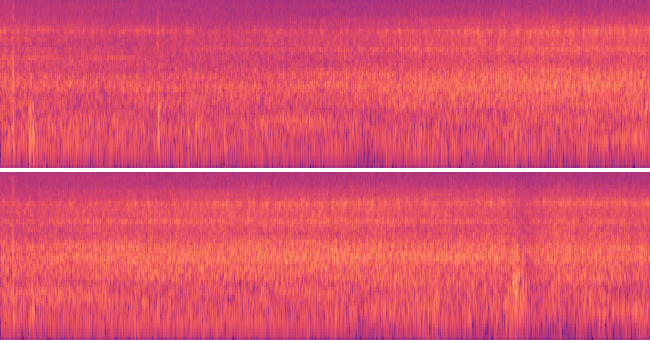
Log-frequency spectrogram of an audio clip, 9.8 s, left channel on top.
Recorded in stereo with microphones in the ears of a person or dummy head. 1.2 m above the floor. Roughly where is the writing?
I don't hear writing.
